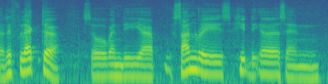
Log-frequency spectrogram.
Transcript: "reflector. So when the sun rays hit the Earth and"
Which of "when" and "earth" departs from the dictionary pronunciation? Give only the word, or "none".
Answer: earth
